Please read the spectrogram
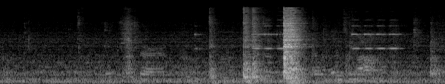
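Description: Kitchen cookware clanking: two sharp knocks about two and a half and three seconds in, the second the louder. A brief metallic ring follows them.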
